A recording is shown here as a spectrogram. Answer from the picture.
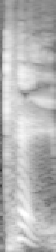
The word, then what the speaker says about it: Cay: But there's this book called The K by Theodore Taylor. And in this case, K is spelled C-A-Y.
